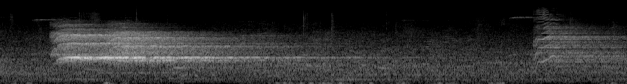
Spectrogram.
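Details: Beluga at Nagoya Port Aquarium during training with Gray, Nana and Mirai, 10 February 2024. One long rich harmonic call starts abruptly, holds a steady pitch and slowly fades over several seconds. A short rising call follows, preceded by a high thin tone.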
